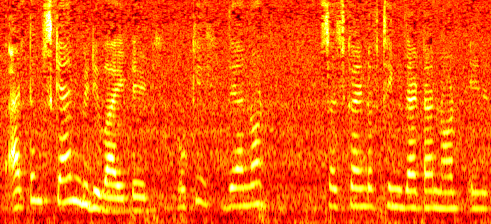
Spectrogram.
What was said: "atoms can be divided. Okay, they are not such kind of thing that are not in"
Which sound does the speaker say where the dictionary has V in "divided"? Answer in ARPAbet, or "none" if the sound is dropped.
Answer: V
